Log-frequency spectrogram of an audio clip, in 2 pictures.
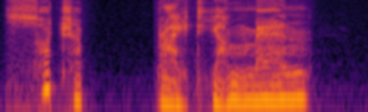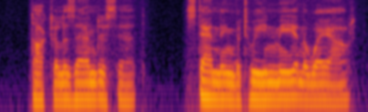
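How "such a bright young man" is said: breathy slow whispered menace; slow sinister whisper; menacing whisper. A narrator's reading. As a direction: whisper it like a predator closing in. Villain's creepy soft praise.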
